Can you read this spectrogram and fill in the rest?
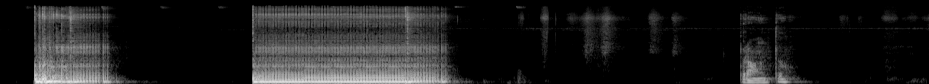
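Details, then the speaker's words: Oneal powered speaker with a polyester capacitor beside the output stage removed: loud, low droning buzz when switched on; fixed by soldering a ceramic capacitor in its place. "depois vou dar uma pausa aqui e mostra para vocês como ficou o barulho da caixa sem o capacitor Zinho é esse"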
